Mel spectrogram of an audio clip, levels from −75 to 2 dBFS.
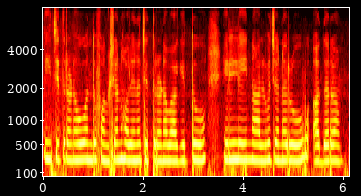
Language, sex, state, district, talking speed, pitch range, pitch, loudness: Kannada, female, Karnataka, Bidar, 100 wpm, 245-265 Hz, 255 Hz, -10 LUFS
